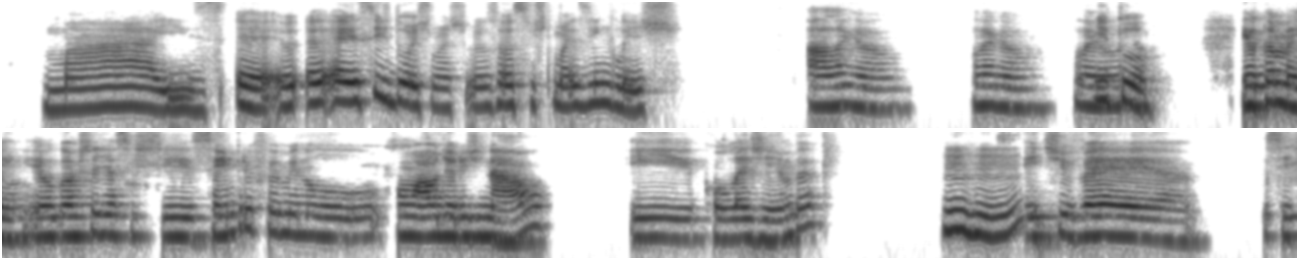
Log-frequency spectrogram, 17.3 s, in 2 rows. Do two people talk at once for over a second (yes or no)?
no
